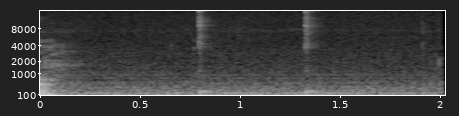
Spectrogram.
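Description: Two faint computer mouse clicks about half a second apart, over quiet room tone.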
